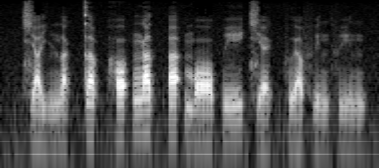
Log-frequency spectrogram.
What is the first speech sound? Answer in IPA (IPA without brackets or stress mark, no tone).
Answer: t͡ɕ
